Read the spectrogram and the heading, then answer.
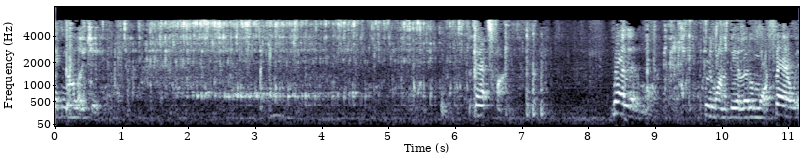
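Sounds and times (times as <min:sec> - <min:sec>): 
speech: 0:00.1 - 0:00.8, 0:06.3 - 0:06.9, 0:08.4 - 0:09.1, 0:09.8 - 0:11.1
hot water pouring into a container: 0:00.7 - 0:06.2, 0:09.1 - 0:10.1.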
